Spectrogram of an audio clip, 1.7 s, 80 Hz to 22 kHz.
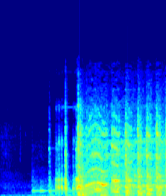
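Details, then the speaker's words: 2003 Chevy Silverado 1500 cranking with a screwdriver in the fuel rail test port under the engine cover: starter churns steadily but the engine never fires and no fuel comes out, so fuel isn't reaching the rail; failed fuel pump. "and all right as you can see no fuel came out so you know fuel is not actually getting to the fuel rail from the engine"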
